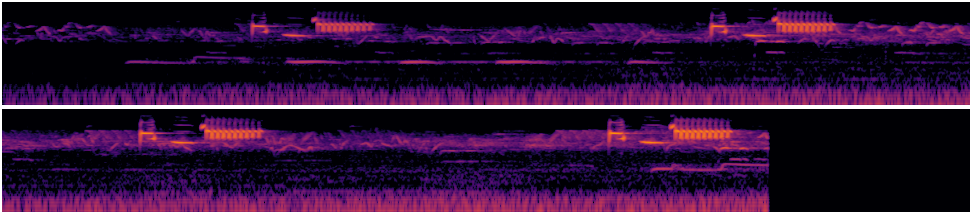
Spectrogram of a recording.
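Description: Birdsong: one bird repeats a short phrase four times, about every four seconds, each a sharp high note followed by a buzzy trill, over a faint chorus of other birds' chirps. It cuts off suddenly near the end.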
